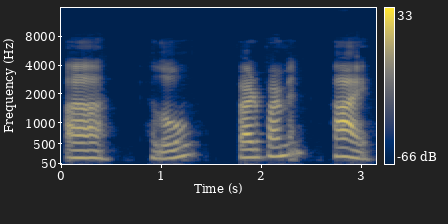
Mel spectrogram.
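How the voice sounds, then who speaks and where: A woman's voice: fairly low pitch, takes it slowly, pushed and bright, heavily acted. Woman doing flustered middle-aged uncle, storybook voice, sheepish, hesitant, slightly muffled lo-fi sound. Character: flustered middle-aged man, bumbling uncle phoning for help. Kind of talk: storybook read-aloud.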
